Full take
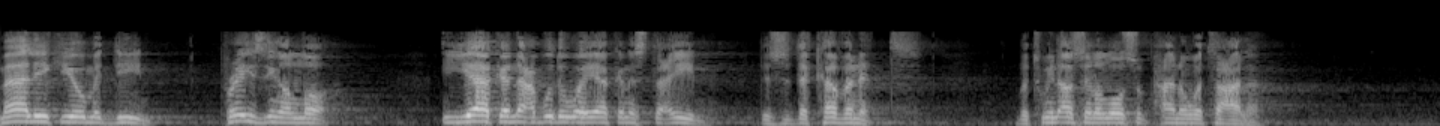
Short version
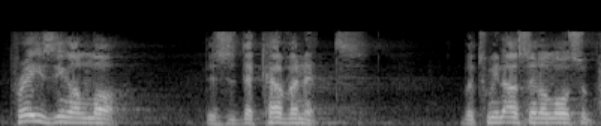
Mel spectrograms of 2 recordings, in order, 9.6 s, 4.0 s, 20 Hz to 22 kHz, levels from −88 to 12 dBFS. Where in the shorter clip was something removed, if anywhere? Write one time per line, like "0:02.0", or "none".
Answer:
0:01.3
